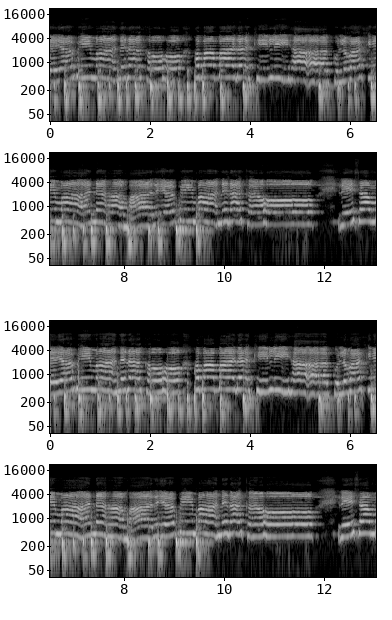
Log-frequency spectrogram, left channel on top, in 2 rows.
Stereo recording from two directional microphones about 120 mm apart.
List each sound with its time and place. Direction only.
0.0 s singing: 40° right (ahead or behind)
3.0 s music: 30° right (ahead or behind)
6.0 s singing: 30° right (ahead or behind)
12.4 s a sound: 25° right (ahead or behind)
